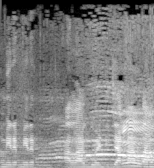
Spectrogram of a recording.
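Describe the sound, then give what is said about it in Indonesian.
A cat meows, a drawn-out rising and falling call near the end, while a person talks over it in a casual voice. “beda karakter kan ya itu suara”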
